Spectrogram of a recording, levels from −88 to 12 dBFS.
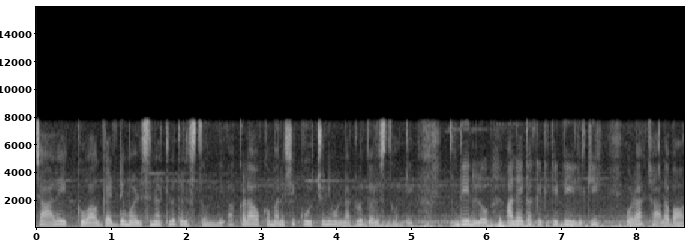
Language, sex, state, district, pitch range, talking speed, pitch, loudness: Telugu, female, Andhra Pradesh, Krishna, 205-230 Hz, 120 wpm, 215 Hz, -18 LUFS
